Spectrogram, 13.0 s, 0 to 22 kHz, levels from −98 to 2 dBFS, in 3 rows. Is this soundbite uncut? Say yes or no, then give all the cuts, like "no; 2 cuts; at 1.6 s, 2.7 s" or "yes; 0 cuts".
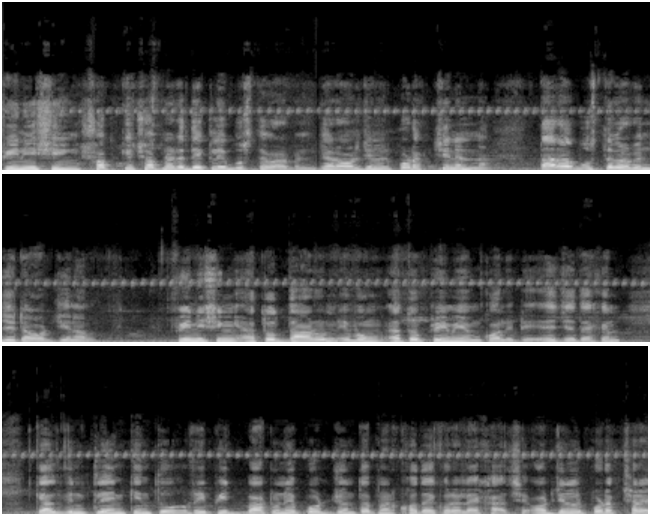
yes; 0 cuts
